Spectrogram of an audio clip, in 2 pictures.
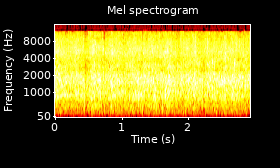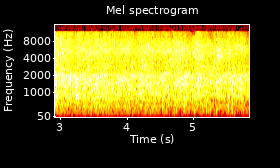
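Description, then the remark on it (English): Steady applause from a sizable audience, a dense, continuous clatter of many hands clapping at once for a woman who stepped out of her comfort zone, holding at an even loudness for about six seconds with no voices over it. “I want everybody to give her a round of applause.”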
